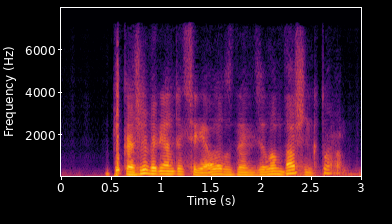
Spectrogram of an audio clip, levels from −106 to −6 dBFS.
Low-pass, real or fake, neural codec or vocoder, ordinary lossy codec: 7.2 kHz; fake; codec, 16 kHz, 1 kbps, FreqCodec, smaller model; MP3, 64 kbps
